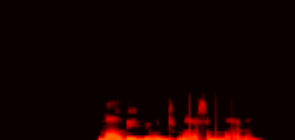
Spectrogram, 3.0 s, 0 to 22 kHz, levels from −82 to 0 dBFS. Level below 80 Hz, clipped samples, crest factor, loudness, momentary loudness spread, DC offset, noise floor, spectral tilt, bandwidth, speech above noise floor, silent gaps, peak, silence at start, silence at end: -76 dBFS; under 0.1%; 18 dB; -43 LUFS; 14 LU; under 0.1%; -86 dBFS; -6.5 dB/octave; 7.2 kHz; 43 dB; none; -28 dBFS; 0.95 s; 0.35 s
